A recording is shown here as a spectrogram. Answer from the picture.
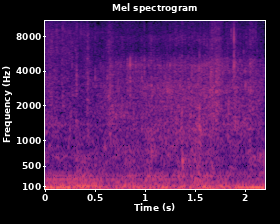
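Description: Charter fishing boat's engine running with a steady low hum, with wind buffeting the microphone.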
